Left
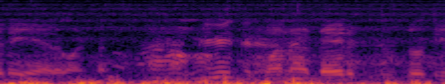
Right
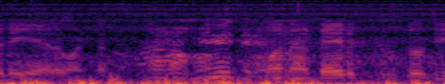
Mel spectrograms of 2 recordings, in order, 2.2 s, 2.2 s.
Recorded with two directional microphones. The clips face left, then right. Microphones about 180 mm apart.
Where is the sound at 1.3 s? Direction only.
5° left (ahead or behind).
